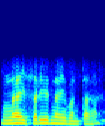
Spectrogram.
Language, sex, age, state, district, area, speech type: Maithili, male, 18-30, Bihar, Muzaffarpur, rural, conversation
